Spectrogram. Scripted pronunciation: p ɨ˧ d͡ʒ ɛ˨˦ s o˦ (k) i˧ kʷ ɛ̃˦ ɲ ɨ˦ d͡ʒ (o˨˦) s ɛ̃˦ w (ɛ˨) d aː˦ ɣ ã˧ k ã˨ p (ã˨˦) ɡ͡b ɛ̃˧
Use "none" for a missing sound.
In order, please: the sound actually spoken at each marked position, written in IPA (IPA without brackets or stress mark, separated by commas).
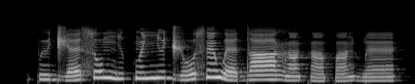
ŋ, o˨˦, ɛ˨, ã˨˦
